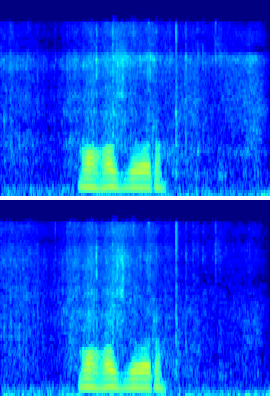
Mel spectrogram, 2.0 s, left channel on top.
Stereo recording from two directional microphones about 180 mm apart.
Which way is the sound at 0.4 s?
20° right (ahead or behind).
